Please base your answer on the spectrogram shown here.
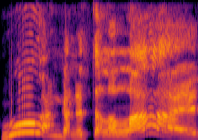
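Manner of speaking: acted giddy, excited, sing-song, slow, "lie" drawn out. Retelling how someone planned to fib at the post office: imitating Cindy excited. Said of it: "She got all excited".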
